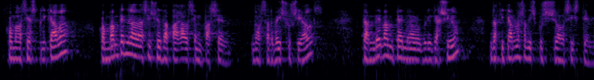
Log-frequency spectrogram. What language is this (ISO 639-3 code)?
cat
